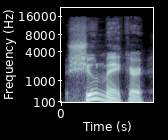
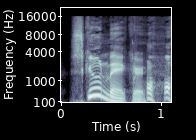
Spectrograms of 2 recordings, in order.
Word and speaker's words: Schoonmaker: I called him Luke Schoonmaker, which apparently it is in fact Schoonmaker, which makes the Scone Man reference even Scone Man.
